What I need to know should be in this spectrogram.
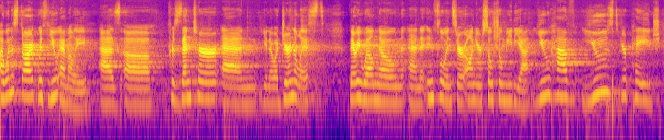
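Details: Adult woman speaking; typical voice.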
